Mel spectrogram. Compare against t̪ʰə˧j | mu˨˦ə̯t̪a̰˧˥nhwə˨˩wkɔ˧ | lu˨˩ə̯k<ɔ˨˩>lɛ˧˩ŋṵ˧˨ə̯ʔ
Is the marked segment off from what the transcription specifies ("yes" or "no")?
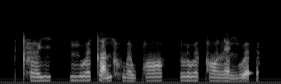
no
